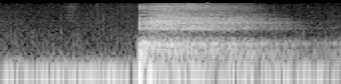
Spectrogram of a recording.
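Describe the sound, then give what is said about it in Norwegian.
A single deep, forceful sniff through the nose, with the nose pushed deep into a wine glass to smell the wine, sudden and then sustained with a hollow, airy hiss as breath is drawn in steadily for about a second. “Og så vil jeg at du stikker den helt ned i glasset og puster inn som om du har et hode for lenge under vann.”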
